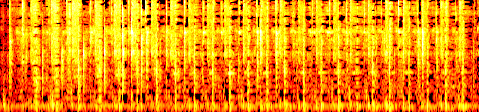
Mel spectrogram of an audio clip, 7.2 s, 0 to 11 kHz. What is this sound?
A skinny balloon being pumped up using a small pump (similar to a bicycle pump). The sound is wheezy, squeaky, and there are some mechanical clicking components due to the mechanism of the pump.
Recorder: Olympus digital voice recorder.
Microphone: Sony ECM-MS907.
